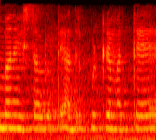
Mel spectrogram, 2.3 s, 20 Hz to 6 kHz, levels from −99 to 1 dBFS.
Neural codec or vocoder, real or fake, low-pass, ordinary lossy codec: none; real; 5.4 kHz; MP3, 32 kbps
